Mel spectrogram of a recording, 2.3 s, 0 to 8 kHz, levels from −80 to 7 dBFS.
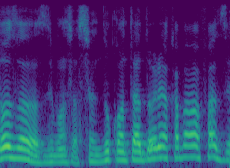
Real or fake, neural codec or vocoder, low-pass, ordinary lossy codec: real; none; 7.2 kHz; Opus, 64 kbps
